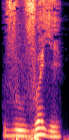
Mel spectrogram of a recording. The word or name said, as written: vous voyez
